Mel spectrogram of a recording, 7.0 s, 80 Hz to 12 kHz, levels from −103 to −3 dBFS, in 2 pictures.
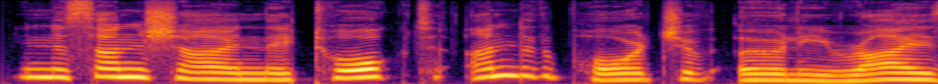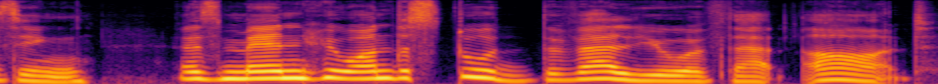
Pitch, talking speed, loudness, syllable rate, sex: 225 Hz, 170 wpm, -18 LUFS, 4.6 syllables/s, female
